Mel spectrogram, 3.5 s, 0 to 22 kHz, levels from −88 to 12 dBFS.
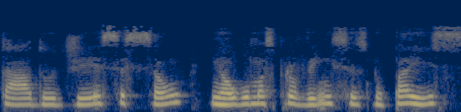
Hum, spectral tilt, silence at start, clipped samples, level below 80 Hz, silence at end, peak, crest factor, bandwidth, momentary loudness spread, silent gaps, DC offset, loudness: none; -6.5 dB/octave; 0 s; under 0.1%; -64 dBFS; 0 s; -6 dBFS; 16 dB; 9.6 kHz; 6 LU; none; under 0.1%; -23 LUFS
